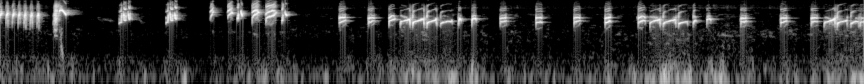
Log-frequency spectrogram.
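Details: Long-tailed shrike (cendet) in full song, a lure for cage birds: a harsh opening note, then quick varied chattering and mimic-like chirps, becoming a steady rapid stream of high, twittering phrases.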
